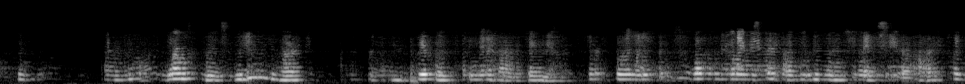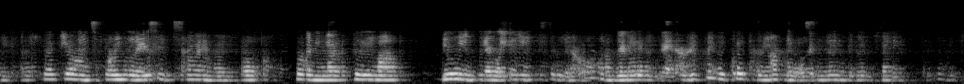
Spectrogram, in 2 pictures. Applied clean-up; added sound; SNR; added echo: neural mask model DeepFilterNet 3.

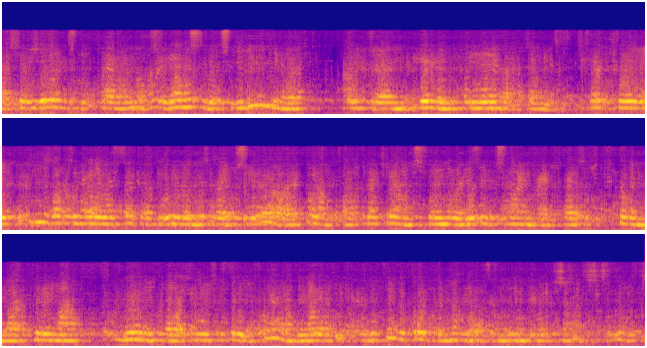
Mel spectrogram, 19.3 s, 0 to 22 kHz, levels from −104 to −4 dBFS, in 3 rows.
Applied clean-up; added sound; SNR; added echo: neural separator model SepFormer DNS4.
